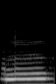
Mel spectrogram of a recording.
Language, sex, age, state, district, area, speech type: Marathi, female, 45-60, Maharashtra, Hingoli, urban, spontaneous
